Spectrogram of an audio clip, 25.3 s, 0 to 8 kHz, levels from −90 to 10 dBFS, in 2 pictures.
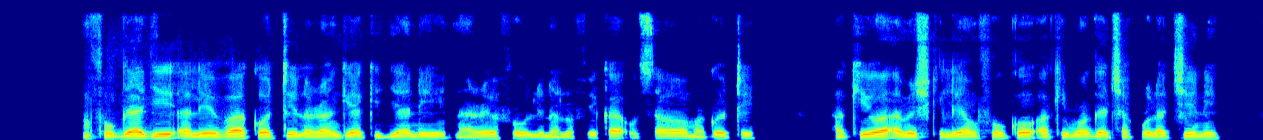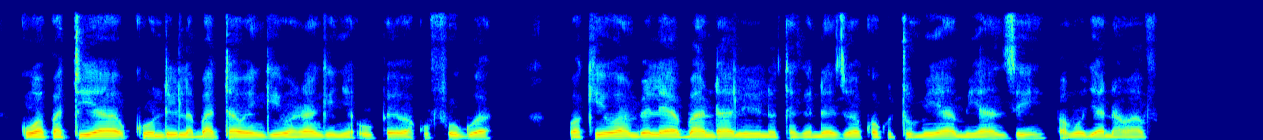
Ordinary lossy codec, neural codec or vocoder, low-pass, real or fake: MP3, 64 kbps; none; 7.2 kHz; real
